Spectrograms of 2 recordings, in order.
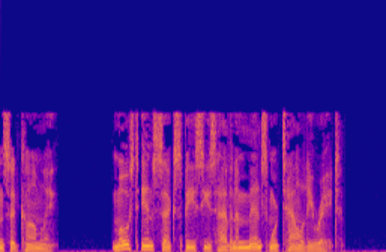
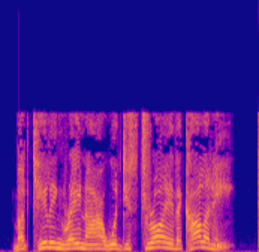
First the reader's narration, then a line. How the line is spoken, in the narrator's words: Tessar rasped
